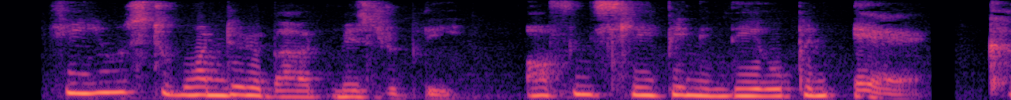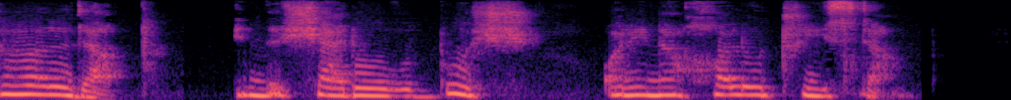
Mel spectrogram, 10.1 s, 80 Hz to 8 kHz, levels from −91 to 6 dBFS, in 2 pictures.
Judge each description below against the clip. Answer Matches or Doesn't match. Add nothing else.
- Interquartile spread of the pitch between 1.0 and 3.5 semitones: Matches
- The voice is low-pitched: Doesn't match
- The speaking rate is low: Doesn't match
